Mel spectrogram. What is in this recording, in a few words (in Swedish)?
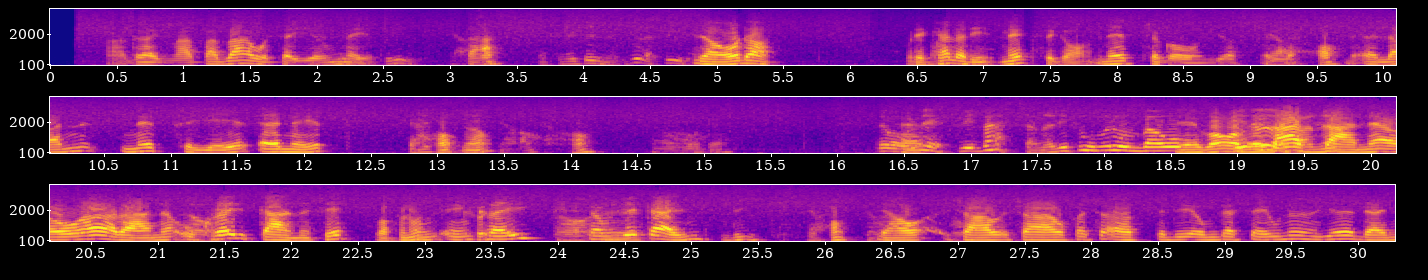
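Torhamn Blekinge, dialekter; Folkminnen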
